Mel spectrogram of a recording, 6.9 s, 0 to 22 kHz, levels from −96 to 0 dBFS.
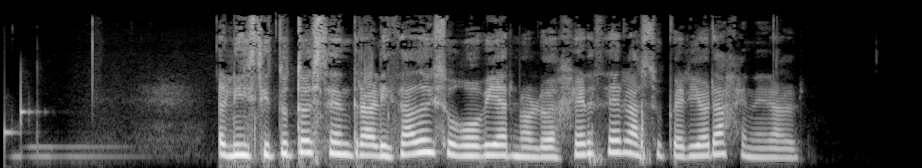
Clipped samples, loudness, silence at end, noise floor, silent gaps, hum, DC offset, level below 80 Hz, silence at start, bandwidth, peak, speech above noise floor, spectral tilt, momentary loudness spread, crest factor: under 0.1%; -15 LUFS; 0.95 s; -75 dBFS; none; none; under 0.1%; -58 dBFS; 0.05 s; 16 kHz; -2 dBFS; 61 dB; -5 dB/octave; 13 LU; 14 dB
